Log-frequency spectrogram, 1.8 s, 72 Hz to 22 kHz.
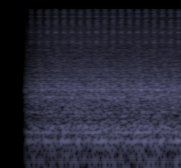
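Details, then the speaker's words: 2004 Honda Odyssey, 120K miles, warm idle or at a stop, no check engine light: rapid even ticking chatter. Mechanics suggested valve adjustment or injectors, but it came from the EVAP purge control solenoid; replacing it fixed the noise. "I have a problem with the chatting noise the one that you hear now it sound like me is Nev our adjustment or the sound of the injector but it's not it's coming from this device right here"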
